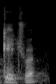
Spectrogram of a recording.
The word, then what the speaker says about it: quechua: Hay dos repúblicas donde dicen quichua y no quechua, el Ecuador quichua, Argentina quichua, pero estas son designaciones periféricas de la lengua, de la familia, y además pronunciadas así porque así se pronunciaban en las zonas donde se usaba la expresión.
